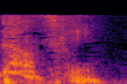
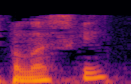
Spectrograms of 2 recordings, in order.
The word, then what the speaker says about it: Belisky: I'm being joined by Belsky. Am I pronouncing that correct? I believe it's Belisky.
